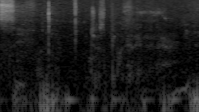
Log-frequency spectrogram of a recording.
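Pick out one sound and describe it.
A man speaks through a microphone.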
